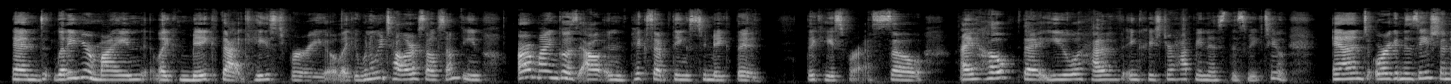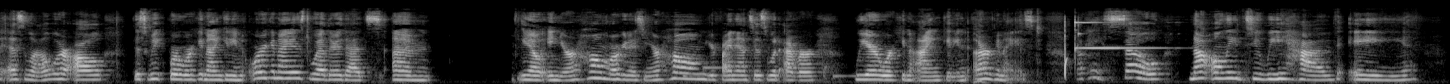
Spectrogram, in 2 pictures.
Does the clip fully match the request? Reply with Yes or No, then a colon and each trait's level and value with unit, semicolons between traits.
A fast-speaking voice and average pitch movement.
No: average, 175 wpm; average, 3.4 semitones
